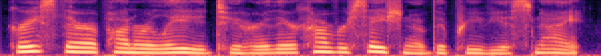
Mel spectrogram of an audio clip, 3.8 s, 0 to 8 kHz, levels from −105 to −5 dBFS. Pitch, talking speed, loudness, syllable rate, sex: 205 Hz, 175 wpm, -17 LUFS, 5.6 syllables/s, female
